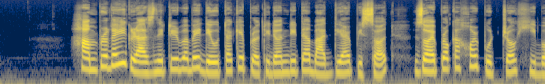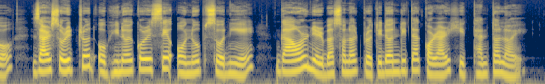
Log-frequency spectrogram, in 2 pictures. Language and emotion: Assamese, neutral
